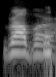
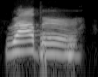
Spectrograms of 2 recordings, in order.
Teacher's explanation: for the British pronunciation, the R is almost not there. · Shown in: first take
